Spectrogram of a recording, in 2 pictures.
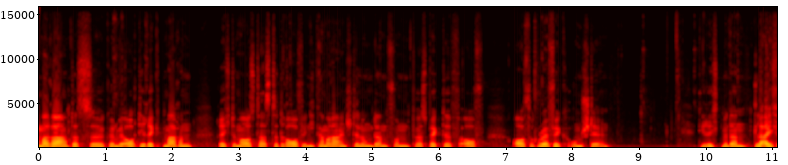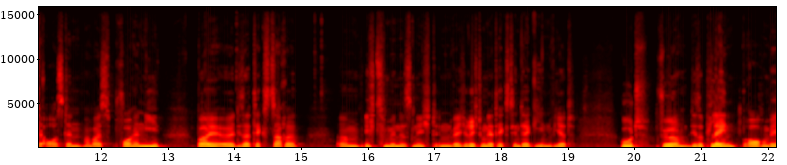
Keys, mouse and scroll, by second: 1.1 right click, 1.7 right click, 3.6 click, 7.4 click, 8.7-9.2 scroll down 2, 9.1 shift+middle click, 9.7 middle click, 12.4 right click, 12.5 KP_7, 13.2-14.2 scroll down 2, 13.6 shift+middle click, 14.5 g, 15.4 click, 16.0 scroll up 1, 16.7-17.0 scroll up 2, 17.4 scroll down 1.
